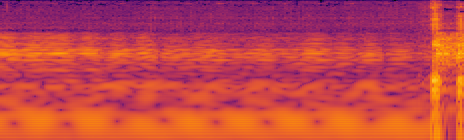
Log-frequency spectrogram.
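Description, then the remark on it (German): A recorded, heavily distorted electric guitar track, imported and played back, holds one loud, buzzing chord, thick and steady with a dense, gritty tone, before a sudden brighter burst of strummed noise at the very end. “Er meint natürlich Electric Guitar.”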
